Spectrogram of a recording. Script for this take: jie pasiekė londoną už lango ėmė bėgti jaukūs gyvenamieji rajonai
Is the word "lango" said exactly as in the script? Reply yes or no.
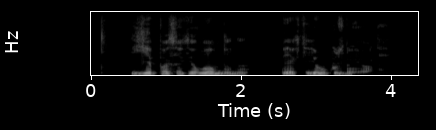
no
